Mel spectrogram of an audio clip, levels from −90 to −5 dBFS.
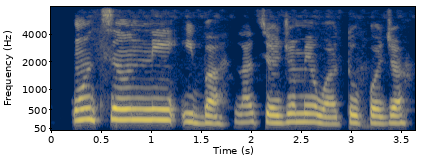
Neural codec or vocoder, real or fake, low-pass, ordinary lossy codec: none; real; none; none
